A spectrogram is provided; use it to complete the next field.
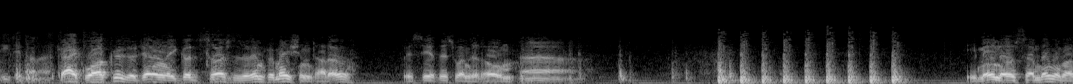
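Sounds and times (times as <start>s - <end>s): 
speech: 0.0s - 6.4s, 9.8s - 10.7s
knocking on a cabin door: 7.2s - 9.2s.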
